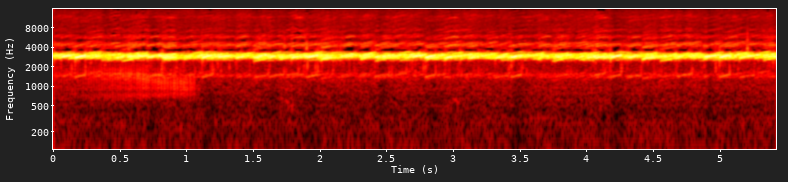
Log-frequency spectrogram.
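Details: Night chorus of spring peepers at a frogpond early in the year, shrill overlapping high calls sustained throughout, with a brief lower buzzing sound in the first second.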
